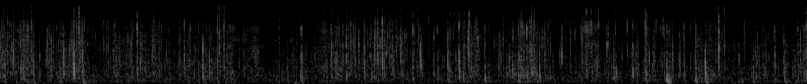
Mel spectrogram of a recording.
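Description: Long nails scratch a large bundle of clear plastic bubble wrap while fingers pinch and crinkle it. The result is a steady, bright crinkling with many quick, sharp clicks and crackles, and almost no low end, lasting about eight seconds.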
